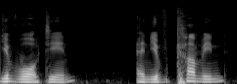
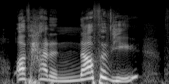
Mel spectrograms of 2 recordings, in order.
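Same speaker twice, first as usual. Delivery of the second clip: very high, full-on furious yelling blowup; 9 semitones higher than usual. Retelling a friend blowing up from below: imitating someone yelling angrily. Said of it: "Full, like, blowing up".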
